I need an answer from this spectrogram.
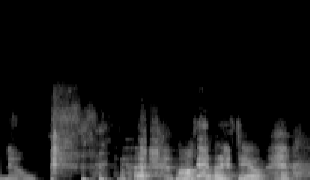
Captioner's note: laughing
